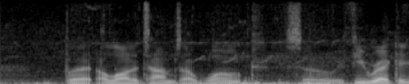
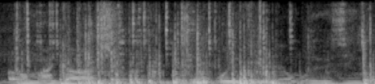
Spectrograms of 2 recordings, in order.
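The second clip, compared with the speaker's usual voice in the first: much higher, urgent pleading; real scramble not to lose the fish; high-pitched panic as the fish thrashes; excited panic; 9 semitones higher than usual. Real, not acted. Fish about to jump free.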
